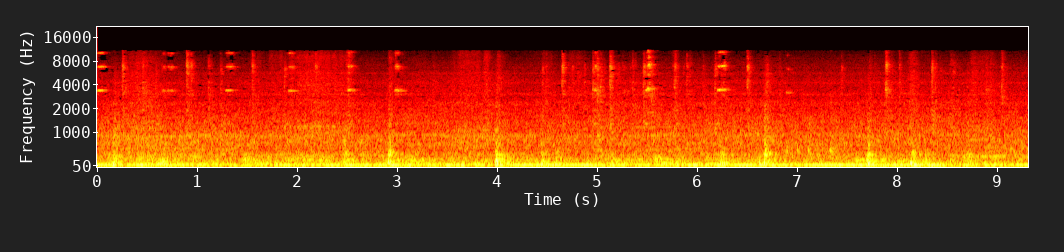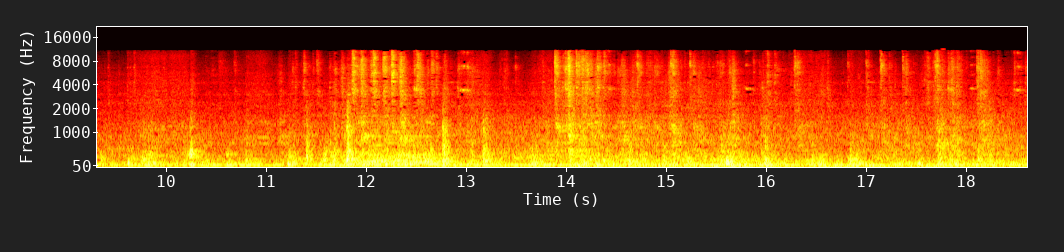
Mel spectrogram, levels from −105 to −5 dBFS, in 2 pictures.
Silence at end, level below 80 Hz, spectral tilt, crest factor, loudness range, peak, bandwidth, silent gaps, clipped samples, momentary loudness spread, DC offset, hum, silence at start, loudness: 0 s; -28 dBFS; -5.5 dB/octave; 20 dB; 7 LU; -2 dBFS; 12 kHz; none; under 0.1%; 11 LU; under 0.1%; none; 0 s; -25 LUFS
